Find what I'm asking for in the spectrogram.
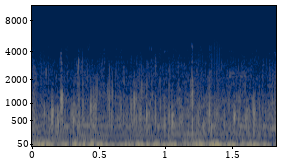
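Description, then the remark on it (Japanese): A pot simmering steadily, with a continuous low rumble and irregular soft bubbling pops rising through it, fairly quiet and with no voices. “アップルパイの匂い、グツグツ似てる音。”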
